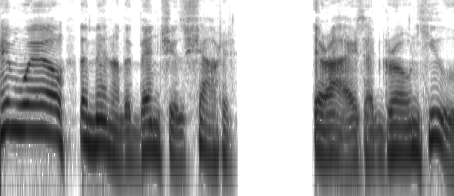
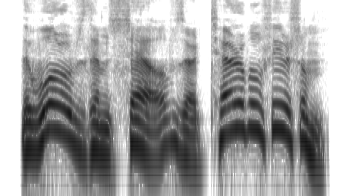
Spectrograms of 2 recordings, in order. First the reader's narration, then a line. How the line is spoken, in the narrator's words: Telford went on, moving smoothly from one campfire story to the next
